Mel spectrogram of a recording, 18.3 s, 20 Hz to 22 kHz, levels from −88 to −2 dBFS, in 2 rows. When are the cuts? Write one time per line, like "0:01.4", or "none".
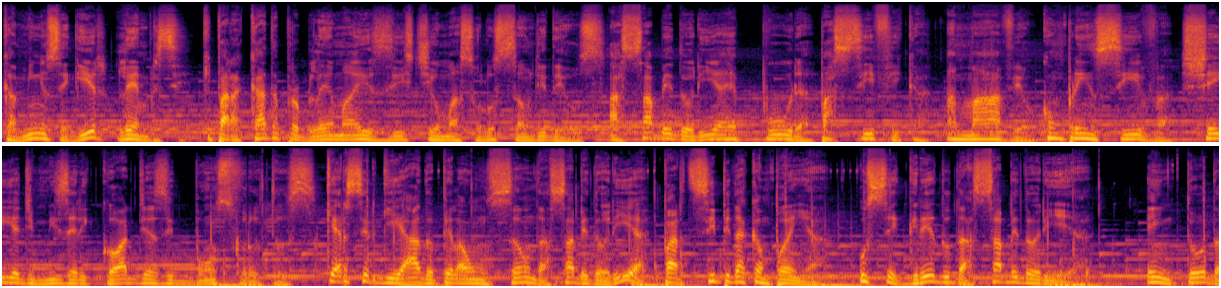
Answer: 0:02.4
